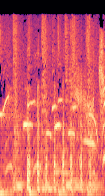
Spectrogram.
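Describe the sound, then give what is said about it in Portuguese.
A person whistles a short, catchy tune in clear, sustained notes that shift in pitch, with a low voiced sound underneath. “Eu vou começar assoviando a musiquinha que não sai da cabeça, que é...”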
